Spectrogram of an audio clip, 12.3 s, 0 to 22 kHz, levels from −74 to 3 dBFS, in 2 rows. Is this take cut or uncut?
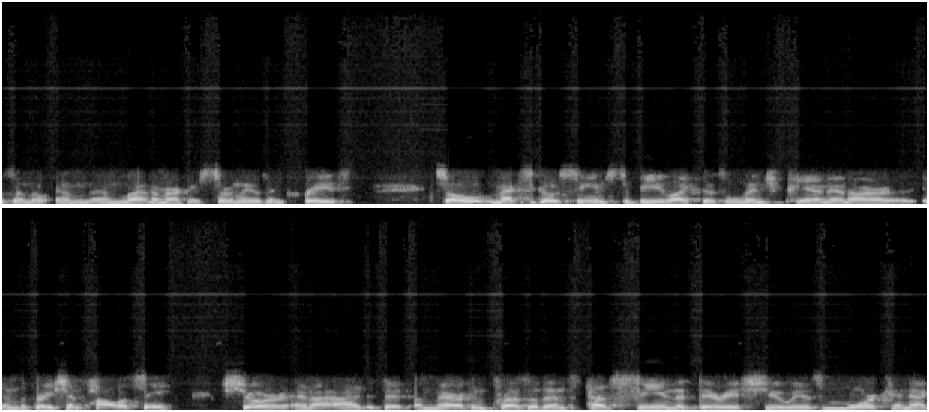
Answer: cut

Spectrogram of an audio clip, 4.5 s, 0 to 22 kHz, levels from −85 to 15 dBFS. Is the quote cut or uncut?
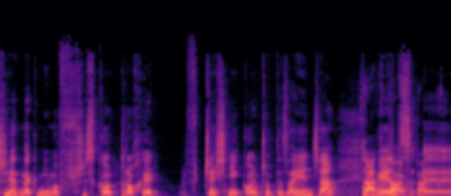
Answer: uncut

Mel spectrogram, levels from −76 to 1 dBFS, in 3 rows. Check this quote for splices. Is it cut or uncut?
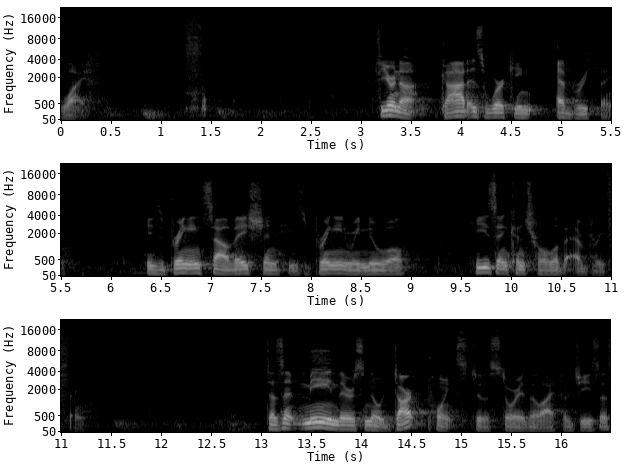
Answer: uncut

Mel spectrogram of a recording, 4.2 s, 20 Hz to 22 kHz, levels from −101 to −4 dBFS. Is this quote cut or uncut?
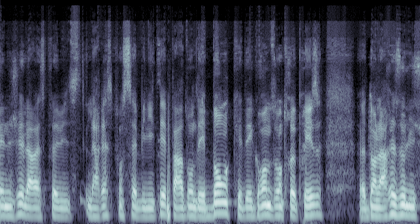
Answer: uncut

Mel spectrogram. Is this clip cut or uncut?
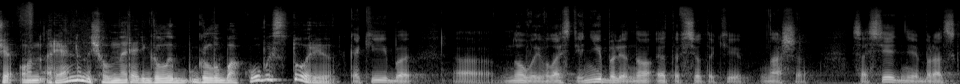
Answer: cut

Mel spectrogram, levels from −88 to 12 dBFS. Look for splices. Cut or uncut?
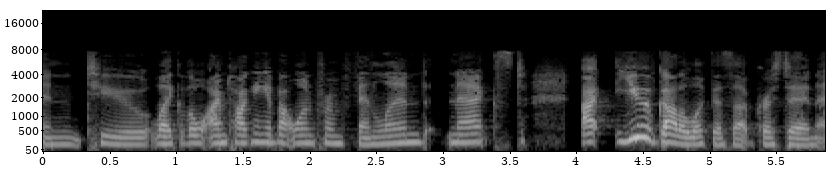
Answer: cut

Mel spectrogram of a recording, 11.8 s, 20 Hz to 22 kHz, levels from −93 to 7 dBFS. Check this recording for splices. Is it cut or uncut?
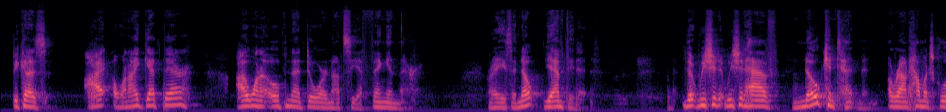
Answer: cut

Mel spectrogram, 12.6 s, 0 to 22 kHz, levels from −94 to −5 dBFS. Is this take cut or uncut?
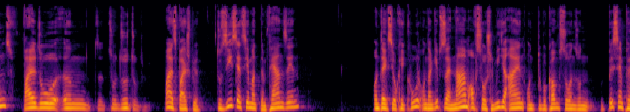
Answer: uncut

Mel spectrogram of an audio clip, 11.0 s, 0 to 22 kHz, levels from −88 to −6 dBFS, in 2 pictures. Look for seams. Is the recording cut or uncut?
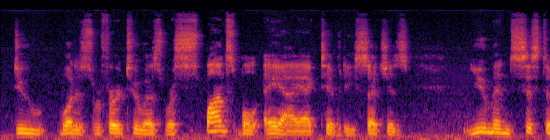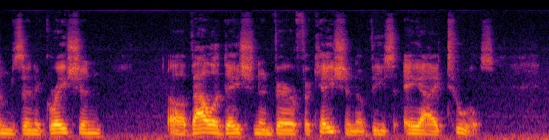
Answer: uncut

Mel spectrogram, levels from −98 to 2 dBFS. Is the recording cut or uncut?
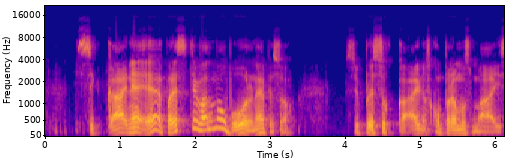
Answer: uncut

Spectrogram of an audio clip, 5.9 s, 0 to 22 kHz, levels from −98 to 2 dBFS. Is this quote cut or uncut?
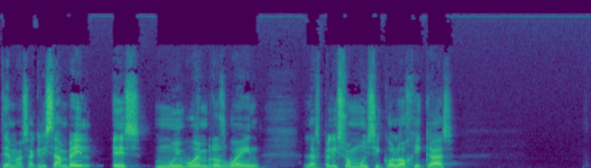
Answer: cut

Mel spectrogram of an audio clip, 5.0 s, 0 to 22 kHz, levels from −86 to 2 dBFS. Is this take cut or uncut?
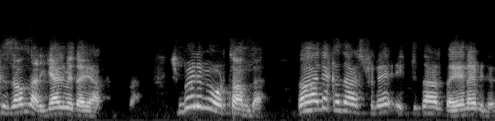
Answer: uncut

